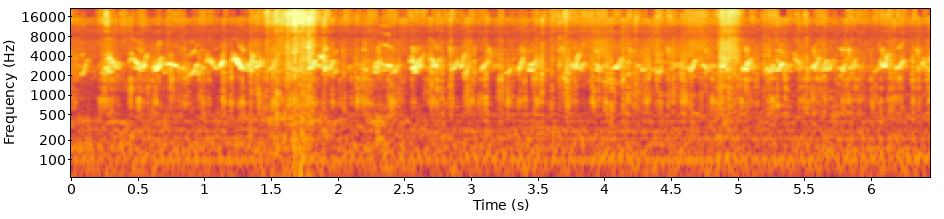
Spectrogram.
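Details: Chicks just out of the egg chirp insistently, shrill descending peeps tumbling in quick overlapping series, with a brief rustle or flutter near the two-second mark and low background drone.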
